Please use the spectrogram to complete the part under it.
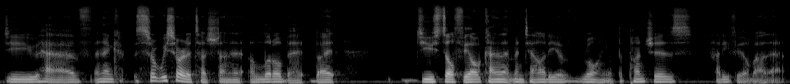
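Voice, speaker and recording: Brief: male podcast host, gravelly fry, relaxed and affirming. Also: on the low side, brisk, no echo. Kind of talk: casual interview conversation.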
